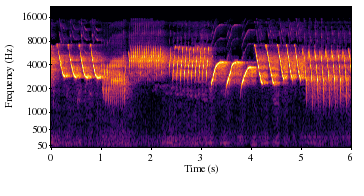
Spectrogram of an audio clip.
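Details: Continuous Belgian canary song mixing descending whistled sweeps, a dense buzzy trill, rising slurred notes and fast high rolls, all loud and without breaks.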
